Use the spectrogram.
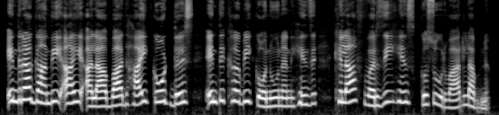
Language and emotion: Kashmiri, neutral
